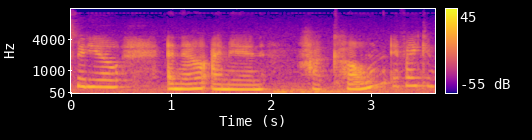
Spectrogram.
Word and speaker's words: Hakone: was my last video and now I'm in hakone if I can pronounce it correctly h-a-k-o-n-e I can put up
